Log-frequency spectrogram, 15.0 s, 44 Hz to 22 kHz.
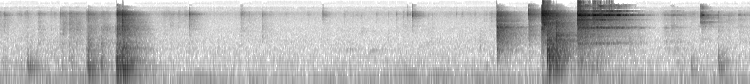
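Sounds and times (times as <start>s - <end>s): sharp metal strikes ringing: 10.8s - 12.9s.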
